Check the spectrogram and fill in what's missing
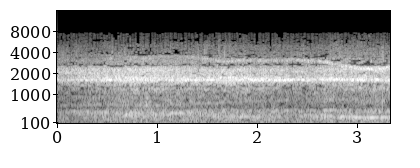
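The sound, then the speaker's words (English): Steady, loud rushing of wind from a car moving at about 30 miles an hour, a continuous hissing roar with a bright, airy edge that holds constant throughout, with no voices. “That's the artificial wind your car creates when you're driving around 30 miles an hour.”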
